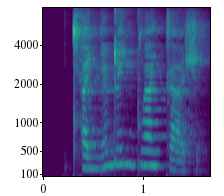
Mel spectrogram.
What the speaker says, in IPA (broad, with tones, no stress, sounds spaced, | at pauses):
cʰ a˨ ɲ ɾ ɛ̃˦ ɖ ɛ̃˦ ɲ d w ã˦ j k a˨ ʃ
